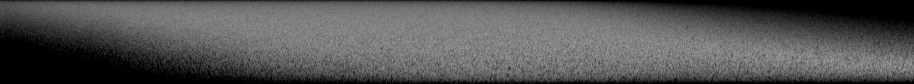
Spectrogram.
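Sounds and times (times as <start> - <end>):
waterfall: 1.9 - 9.0.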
